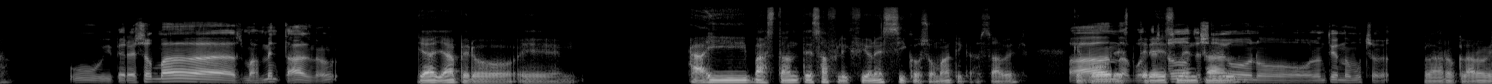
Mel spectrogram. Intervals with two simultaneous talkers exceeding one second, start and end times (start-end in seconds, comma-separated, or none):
10.7-12.5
